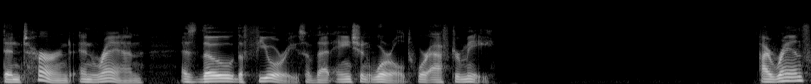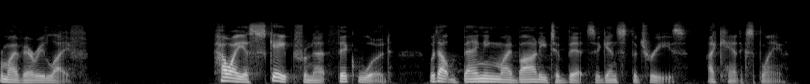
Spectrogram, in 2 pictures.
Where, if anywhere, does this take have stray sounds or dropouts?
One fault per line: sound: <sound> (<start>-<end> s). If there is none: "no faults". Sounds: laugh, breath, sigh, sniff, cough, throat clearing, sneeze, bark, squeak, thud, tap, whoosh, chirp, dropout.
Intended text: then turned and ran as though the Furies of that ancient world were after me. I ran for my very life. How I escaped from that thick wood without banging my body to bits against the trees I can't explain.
no faults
